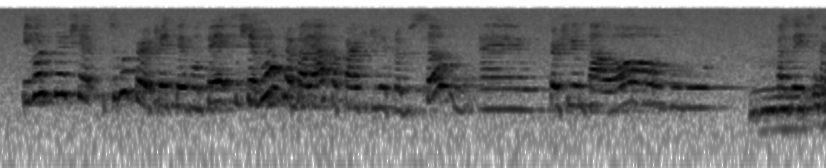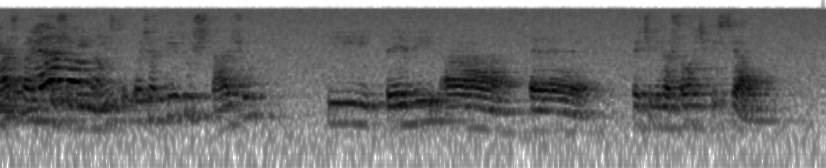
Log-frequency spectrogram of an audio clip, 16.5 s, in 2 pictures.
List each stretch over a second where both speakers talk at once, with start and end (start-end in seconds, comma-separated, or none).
7.8-9.4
